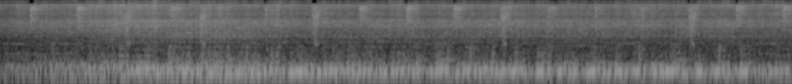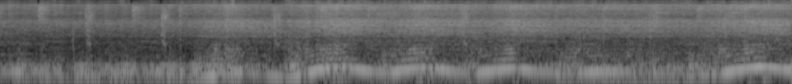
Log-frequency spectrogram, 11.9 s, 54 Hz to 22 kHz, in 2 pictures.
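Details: 1995 240SX with a freshly built 1.5JZ (2JZ-GE non-VVTi block, BC272 cams, Precision 6466 turbo), first start: settles into a deep, even idle and answers quick throttle blips cleanly with no knocks or misses.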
